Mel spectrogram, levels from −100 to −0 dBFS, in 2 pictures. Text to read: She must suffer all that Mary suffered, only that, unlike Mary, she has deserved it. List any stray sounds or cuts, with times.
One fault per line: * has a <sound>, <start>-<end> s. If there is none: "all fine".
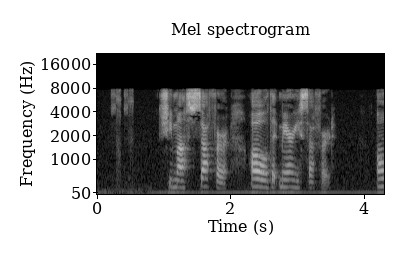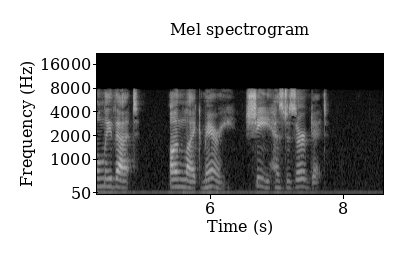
* has a laugh, 0.2-0.6 s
